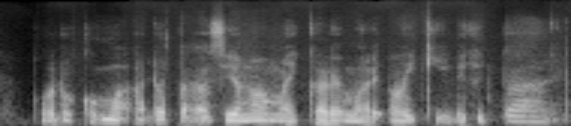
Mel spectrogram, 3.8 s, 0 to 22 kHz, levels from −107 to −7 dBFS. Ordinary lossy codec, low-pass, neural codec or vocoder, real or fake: none; none; codec, 44.1 kHz, 2.6 kbps, DAC; fake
